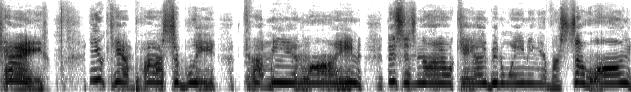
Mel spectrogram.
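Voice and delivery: indignant, annoyed, very high-pitched voice. Retelling a woman's complaint about being cut in line: imitating an annoyed woman. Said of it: "she does not like this".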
